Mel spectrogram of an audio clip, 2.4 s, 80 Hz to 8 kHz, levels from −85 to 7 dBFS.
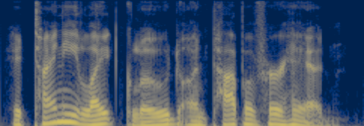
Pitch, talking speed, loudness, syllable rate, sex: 110 Hz, 220 wpm, -15 LUFS, 5.3 syllables/s, male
